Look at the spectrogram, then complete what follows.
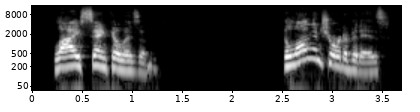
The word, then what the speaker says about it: Lysenkoism: So, lenkoism, lenkoism, it's spelled like that. I was adding an sh. It's an s. Lenkoism. Lysenkoism.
